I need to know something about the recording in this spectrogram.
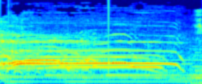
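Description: Live music: a stage piano holding a chord, with high voices whooping and sliding in pitch over it. The chord changes near the end.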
